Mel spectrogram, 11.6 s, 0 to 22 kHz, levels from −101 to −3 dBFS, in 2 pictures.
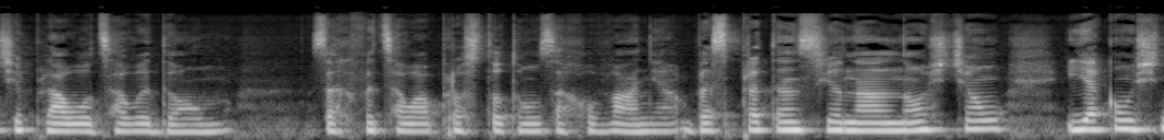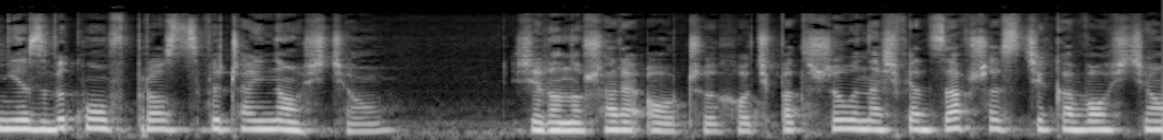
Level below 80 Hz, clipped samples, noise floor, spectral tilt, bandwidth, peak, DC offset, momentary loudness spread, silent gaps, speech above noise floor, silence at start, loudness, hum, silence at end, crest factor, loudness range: -66 dBFS; under 0.1%; -55 dBFS; -4.5 dB/octave; 16 kHz; -10 dBFS; under 0.1%; 8 LU; none; 29 dB; 0 s; -27 LUFS; none; 0 s; 16 dB; 4 LU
